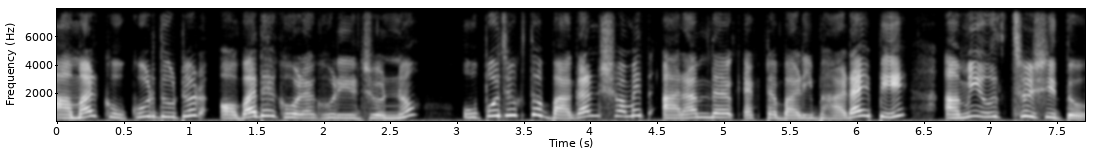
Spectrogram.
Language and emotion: Bengali, happy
